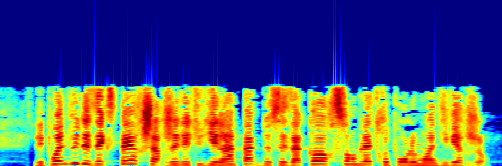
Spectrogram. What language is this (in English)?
French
